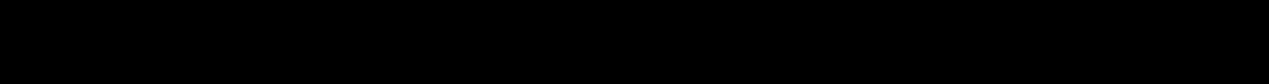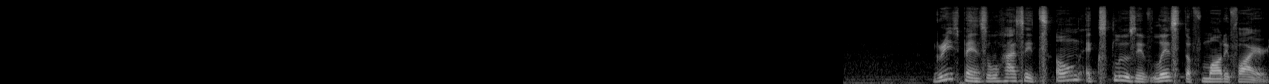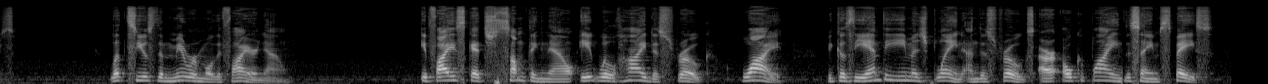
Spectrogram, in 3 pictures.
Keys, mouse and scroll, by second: 10.1 click, 15.5 right click, 16.7 click, 23.1 click, 27.5-32.1 drag, 32.1-35.3 drag, 37.2 click.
